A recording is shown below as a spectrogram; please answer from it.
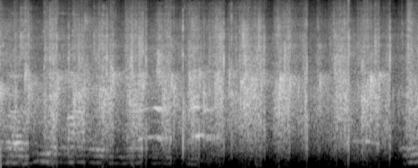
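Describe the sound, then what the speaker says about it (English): A crowd applauds at the close of a mayoral forum held in a Baptist church. The clapping is full and sustained with a few individual hand claps standing out, and voices murmur and talk beneath it. "Please give a warm round of applause for our people"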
